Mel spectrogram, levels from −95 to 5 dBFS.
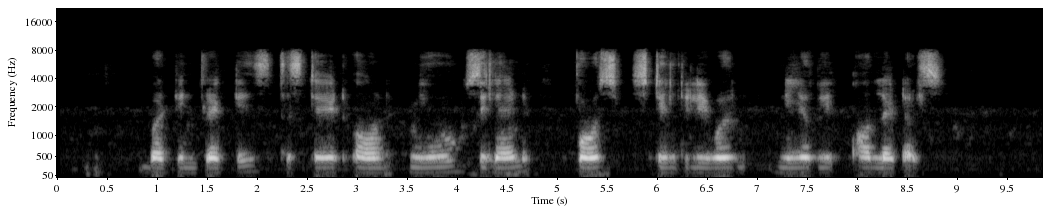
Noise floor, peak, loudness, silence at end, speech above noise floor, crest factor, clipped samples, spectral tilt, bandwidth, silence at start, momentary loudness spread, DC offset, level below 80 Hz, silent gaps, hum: -78 dBFS; -6 dBFS; -23 LUFS; 1.05 s; 55 dB; 18 dB; under 0.1%; 1 dB/octave; 8.2 kHz; 0.95 s; 13 LU; under 0.1%; -76 dBFS; none; none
